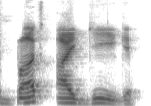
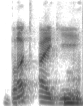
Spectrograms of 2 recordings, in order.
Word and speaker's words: Buttigieg: It's but I geek. But I geek.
